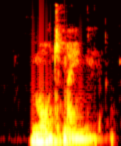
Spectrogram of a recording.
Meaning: 1. The perpetual, inalienable possession of lands by a corporation or non-personal entity such as a church 2. A strong and inalienable possession
- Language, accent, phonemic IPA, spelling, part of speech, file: English, Southern England, /ˈmɔːt.meɪn/, mortmain, noun, LL-Q1860 (eng)-mortmain.wav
